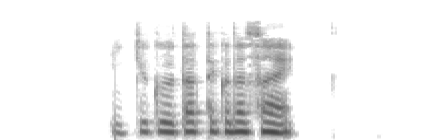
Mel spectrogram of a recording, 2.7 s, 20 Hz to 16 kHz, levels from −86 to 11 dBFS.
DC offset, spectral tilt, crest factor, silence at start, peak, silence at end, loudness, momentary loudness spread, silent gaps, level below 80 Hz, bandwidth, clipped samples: under 0.1%; -4.5 dB/octave; 18 dB; 0.7 s; -12 dBFS; 0.85 s; -26 LUFS; 18 LU; none; -74 dBFS; 9 kHz; under 0.1%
